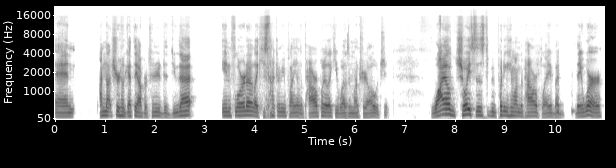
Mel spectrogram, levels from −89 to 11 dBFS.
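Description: It's a speech clip with short concealed packet loss at 0.33–0.37 s, just before "I'm not sure he'll", at 4.87–4.91 s, between "to be playing on" and "the power play like", and at 5.81–5.86 s. Roughly 20, 20 and 40 ms of audio never arrived, and the receiver stretched the preceding sound to fill each hole, so you get a quick smear or wobble. There's also a lost packet rebuilt from error correction at 0.35, 4.89, 5.84 and 8.34 s, the last just before "to be putting him". Each is a single 20 ms packet that the decoder recovered from the low-bitrate copy carried in the next packet. So there's no gap, just a rougher, noisier frame.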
